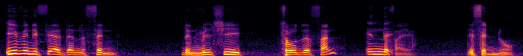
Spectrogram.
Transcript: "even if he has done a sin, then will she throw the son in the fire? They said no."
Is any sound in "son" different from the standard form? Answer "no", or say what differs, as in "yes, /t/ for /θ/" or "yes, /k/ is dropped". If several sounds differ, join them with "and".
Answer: no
